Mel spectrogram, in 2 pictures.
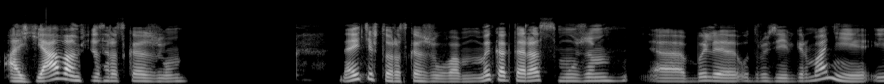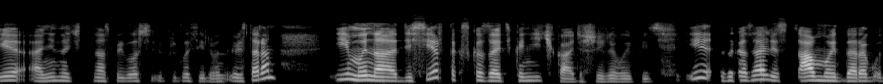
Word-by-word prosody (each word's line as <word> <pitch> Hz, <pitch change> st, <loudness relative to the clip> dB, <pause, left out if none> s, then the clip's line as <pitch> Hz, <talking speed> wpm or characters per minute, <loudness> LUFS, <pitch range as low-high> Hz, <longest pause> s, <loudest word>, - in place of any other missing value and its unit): А 150 Hz, -, +4 dB
я 150 Hz, -, +7 dB
вам 235 Hz, -7 st, +7 dB
щас 170 Hz, -1 st, -3 dB
расскажу 155 Hz, -2 st, -4 dB, 1.6 s
знаете, 245 Hz, +4 st, +4 dB
что 175 Hz, -6 st, 0 dB
расскажу 145 Hz, -1 st, -3 dB
вам? 135 Hz, +1 st, -6 dB
Мы 210 Hz, +7 st, +1 dB
как-то 195 Hz, -5 st, +4 dB
раз 180 Hz, +3 st, +2 dB
с -, -, -11 dB
мужем, 165 Hz, +2 st, -6 dB, 0.2 s
а, 145 Hz, -1 st, -1 dB
были 155 Hz, 0 st, -1 dB
у 160 Hz, -, -12 dB
друзей 150 Hz, -1 st, -7 dB
в 140 Hz, -, -20 dB
Германии, 160 Hz, -, -2 dB
и 180 Hz, +4 st, -2 dB, 0.2 s
они, 155 Hz, +2 st, -6 dB
значит, 175 Hz, -3 st, -10 dB
нас 160 Hz, -3 st, -9 dB
пригласи 155 Hz, 0 st, -11 dB
пригласили 150 Hz, -1 st, -16 dB
в -, -, -14 dB
н 140 Hz, -, -12 dB
в -, -, -22 dB
ресторан, 195 Hz, -, -1 dB, 0.6 s
и 235 Hz, +2 st, +1 dB
мы 205 Hz, -3 st, +5 dB
на 175 Hz, -4 st, +6 dB
десерт, 230 Hz, -, -1 dB
так 220 Hz, -, -10 dB
сказать, 175 Hz, -3 st, -1 dB
коньячка 175 Hz, -6 st, -5 dB
решили 135 Hz, +2 st, -8 dB
выпить. 130 Hz, +5 st, -12 dB
И 300 Hz, +2 st, -2 dB
заказали 185 Hz, +3 st, -1 dB
самый 180 Hz, 0 st, +5 dB
дорогой, 165 Hz, -1 st, -3 dB
165 Hz, 145 wpm, -23 LUFS, 150-185 Hz, 1.6 s, я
